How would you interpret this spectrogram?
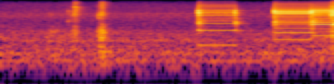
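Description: Two short high-pitched beeps at power-up, the second longer, over near silence; the boot fault is intermittent and the cause is unconfirmed.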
